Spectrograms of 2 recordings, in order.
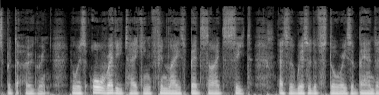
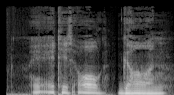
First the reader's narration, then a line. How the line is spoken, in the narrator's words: Gethir muttered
